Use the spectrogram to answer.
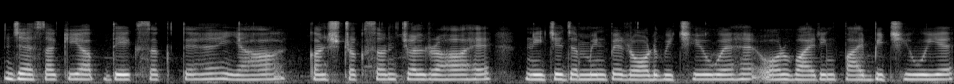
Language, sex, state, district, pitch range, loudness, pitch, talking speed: Hindi, female, Bihar, Kaimur, 225-235 Hz, -16 LUFS, 230 Hz, 150 wpm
